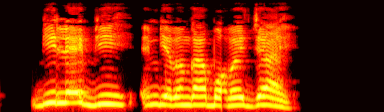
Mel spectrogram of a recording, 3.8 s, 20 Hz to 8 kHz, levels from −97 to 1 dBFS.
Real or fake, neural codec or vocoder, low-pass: real; none; 7.2 kHz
